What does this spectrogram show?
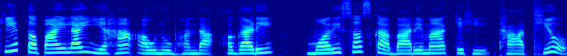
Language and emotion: Nepali, neutral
